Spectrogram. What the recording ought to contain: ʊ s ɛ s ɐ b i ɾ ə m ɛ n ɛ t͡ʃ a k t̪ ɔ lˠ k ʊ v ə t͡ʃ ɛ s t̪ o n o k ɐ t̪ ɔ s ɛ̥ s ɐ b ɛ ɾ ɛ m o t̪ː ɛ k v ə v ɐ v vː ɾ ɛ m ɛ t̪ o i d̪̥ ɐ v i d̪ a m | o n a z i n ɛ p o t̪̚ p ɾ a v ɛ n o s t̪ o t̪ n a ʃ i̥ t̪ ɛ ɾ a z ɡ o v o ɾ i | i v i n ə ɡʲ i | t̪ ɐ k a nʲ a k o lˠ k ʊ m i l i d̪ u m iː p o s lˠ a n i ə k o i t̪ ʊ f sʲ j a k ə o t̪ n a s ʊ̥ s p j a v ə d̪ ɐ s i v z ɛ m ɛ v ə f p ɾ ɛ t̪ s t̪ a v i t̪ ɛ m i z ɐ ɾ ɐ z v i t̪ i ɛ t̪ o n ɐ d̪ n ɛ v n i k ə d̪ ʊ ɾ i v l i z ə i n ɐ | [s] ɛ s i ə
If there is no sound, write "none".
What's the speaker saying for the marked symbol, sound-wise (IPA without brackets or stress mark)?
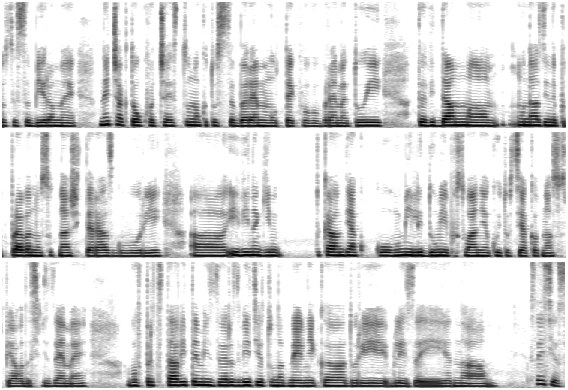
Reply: s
